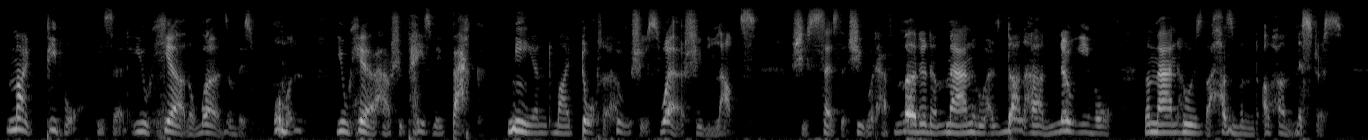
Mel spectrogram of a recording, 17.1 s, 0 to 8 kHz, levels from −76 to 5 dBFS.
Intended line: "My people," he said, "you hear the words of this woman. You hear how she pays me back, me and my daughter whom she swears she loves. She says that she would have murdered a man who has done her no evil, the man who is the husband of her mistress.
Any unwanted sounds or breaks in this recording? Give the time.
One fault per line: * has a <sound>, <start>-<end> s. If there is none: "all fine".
all fine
